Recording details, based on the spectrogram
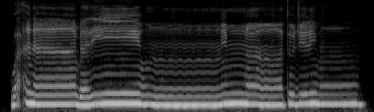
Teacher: را ساکن را کے نیچے زیر ہے تو یہ باریک پڑھیں گے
